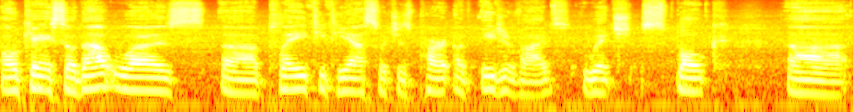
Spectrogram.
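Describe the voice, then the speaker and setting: A middle-aged man casually walking through a demo of his own software tool, explaining step by step with a few fillers. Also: medium pitch, slight background noise. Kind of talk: casual tech demo walkthrough.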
